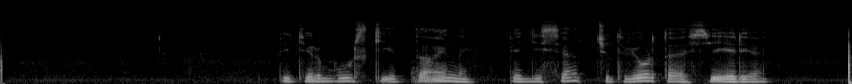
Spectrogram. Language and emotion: Russian, sad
